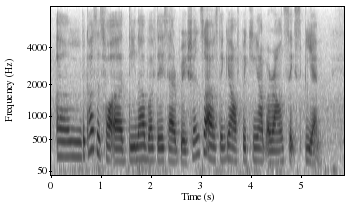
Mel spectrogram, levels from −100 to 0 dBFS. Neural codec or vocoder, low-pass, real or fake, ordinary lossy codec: none; none; real; none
